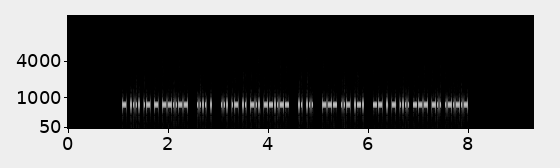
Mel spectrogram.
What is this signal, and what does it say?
Morse code, heard as a keyed tone, about 46 wpm, 700 Hz. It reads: THAT, HE SAID, IS OUR METHOD.
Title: Sentences from Top 1000 Words - Review Part 3 - 45wpm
